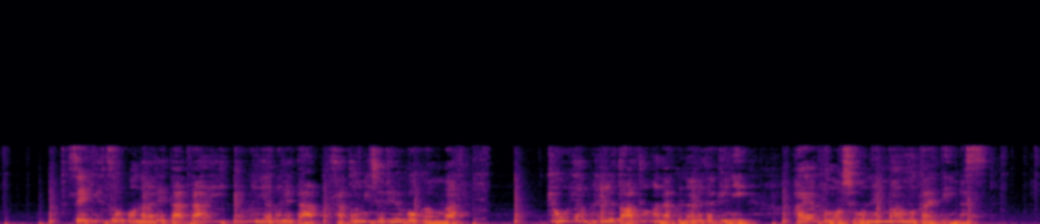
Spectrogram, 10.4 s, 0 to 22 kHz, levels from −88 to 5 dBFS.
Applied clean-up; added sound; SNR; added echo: none; Drum kit; 12 dB; reverberation time 0.3 s.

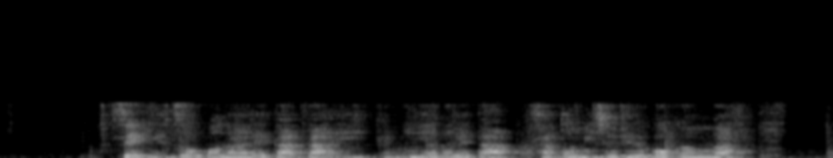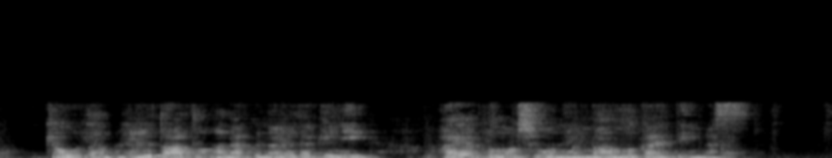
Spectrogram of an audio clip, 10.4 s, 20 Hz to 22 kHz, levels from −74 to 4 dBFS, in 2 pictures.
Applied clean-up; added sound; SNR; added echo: neural separator model SepFormer DNS4.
